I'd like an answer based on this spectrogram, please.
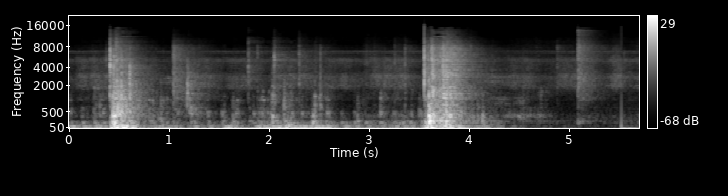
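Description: Hand tools and small metal engine parts being handled on a workbench: a series of knocks and clatters, the loudest about half a second in and again about three and a half seconds in.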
